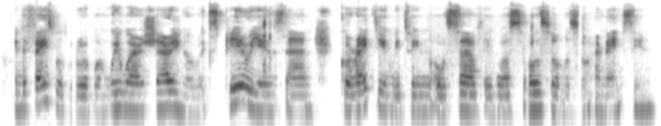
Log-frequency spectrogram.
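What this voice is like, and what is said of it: Spanish-accented English. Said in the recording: “my English accent, because I'm Spanish speaker”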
